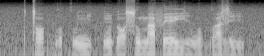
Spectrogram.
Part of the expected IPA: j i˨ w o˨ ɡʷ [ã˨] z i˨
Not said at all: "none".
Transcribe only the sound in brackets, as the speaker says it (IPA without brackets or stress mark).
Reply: a˨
